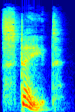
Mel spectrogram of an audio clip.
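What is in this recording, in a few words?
"state", British English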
